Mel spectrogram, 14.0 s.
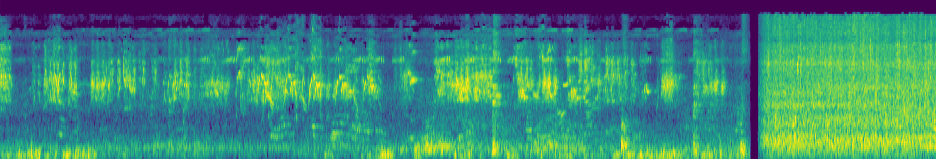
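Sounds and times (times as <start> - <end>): flock of small birds chirping: 0.0 - 11.2.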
